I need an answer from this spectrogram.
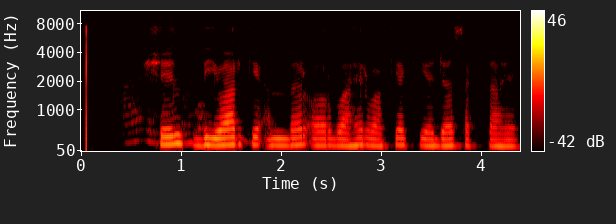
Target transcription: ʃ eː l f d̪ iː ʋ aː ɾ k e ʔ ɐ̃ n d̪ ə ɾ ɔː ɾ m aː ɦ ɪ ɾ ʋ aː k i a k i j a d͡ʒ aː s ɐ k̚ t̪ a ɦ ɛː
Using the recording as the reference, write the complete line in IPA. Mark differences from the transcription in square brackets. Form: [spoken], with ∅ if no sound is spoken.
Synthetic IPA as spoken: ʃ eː l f d̪ iː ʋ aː ɾ k e ʔ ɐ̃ n d̪ ə ɾ ɔː ɾ [b] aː ɦ ɪ ɾ ʋ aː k [j] a k i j a d͡ʒ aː s ɐ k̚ t̪ a ɦ ɛː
